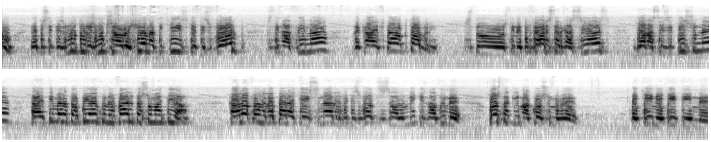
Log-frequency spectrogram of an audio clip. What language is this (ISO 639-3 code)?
ell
